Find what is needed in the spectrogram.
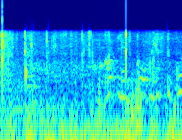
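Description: Indistinct voices with a few sharp knocks or clicks, one right at the start and another about one and a half seconds in.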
